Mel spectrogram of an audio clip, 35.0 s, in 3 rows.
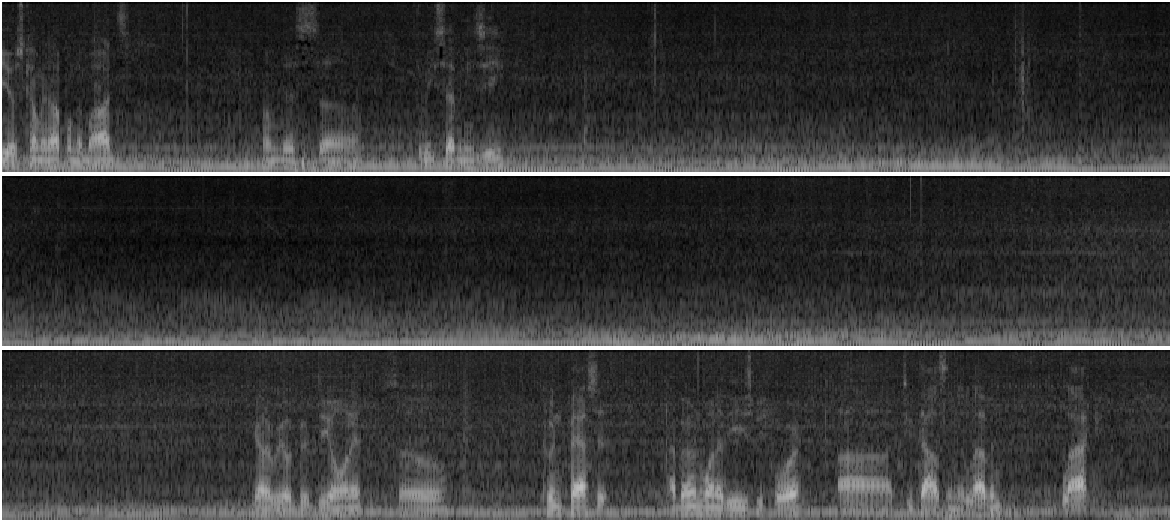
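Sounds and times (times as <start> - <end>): car engine idling: 0.0 - 35.0
faint clicks: 13.6 - 14.1, 20.7 - 21.1.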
